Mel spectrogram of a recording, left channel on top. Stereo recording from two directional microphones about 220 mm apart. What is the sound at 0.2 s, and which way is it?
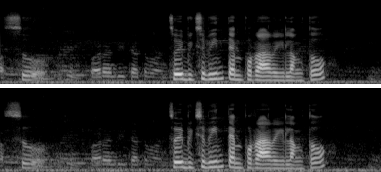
Speech, 15° left (ahead or behind).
